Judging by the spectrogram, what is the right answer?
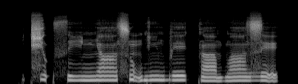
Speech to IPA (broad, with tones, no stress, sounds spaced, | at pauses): t͡ɕ ʊ˦ ʔ θ i˨ ɲ ã˦ sʰ ũ˦˨ ɡ ĩ˦ b e˦ k ã˨ b ã˦ z ḛ˦˨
